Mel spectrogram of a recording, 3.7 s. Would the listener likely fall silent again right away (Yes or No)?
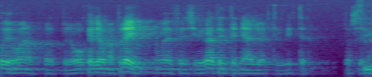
No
